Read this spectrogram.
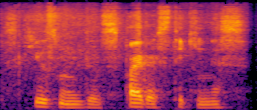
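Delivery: ordinary delivery, nothing marked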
